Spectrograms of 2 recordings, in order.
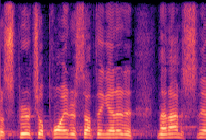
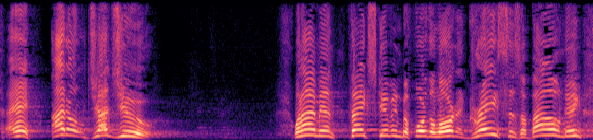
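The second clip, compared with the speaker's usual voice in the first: normal talking voice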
